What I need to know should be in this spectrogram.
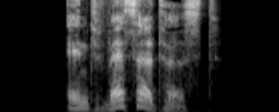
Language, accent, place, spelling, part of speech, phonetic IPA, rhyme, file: German, Germany, Berlin, entwässertest, verb, [ɛntˈvɛsɐtəst], -ɛsɐtəst, De-entwässertest.ogg
- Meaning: inflection of entwässern: 1. second-person singular preterite 2. second-person singular subjunctive II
